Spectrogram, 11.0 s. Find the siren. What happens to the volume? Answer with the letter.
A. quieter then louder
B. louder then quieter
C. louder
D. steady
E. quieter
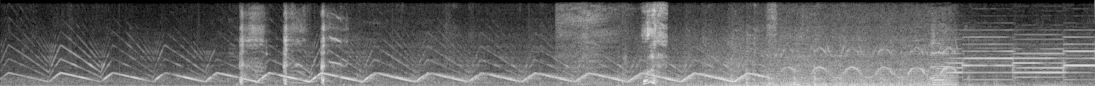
C.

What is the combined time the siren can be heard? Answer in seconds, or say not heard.
11 s.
